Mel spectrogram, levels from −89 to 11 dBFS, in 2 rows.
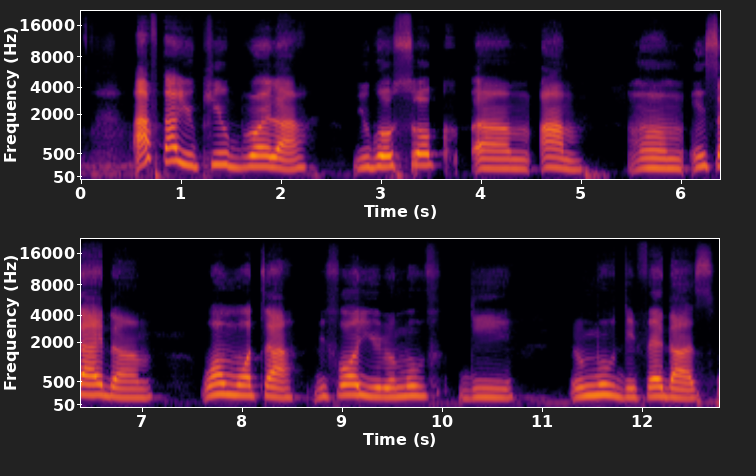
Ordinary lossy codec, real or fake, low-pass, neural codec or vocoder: none; fake; none; autoencoder, 48 kHz, 32 numbers a frame, DAC-VAE, trained on Japanese speech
